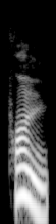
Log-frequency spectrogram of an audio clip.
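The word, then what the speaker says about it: phone: তার মানে এখানে একটা সাইলেন্ট ই হবে। এবার হচ্ছে সঠিক বানান। Each O এন ই ফন।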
